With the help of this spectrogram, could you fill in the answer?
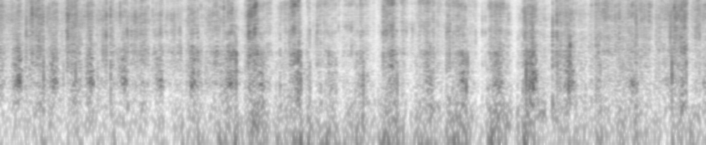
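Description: Fingertips and nails scratch and tap the glitter-coated ears of a hand-span-wide mouse-ear headband with a blue plastic band and a satin bow, held in both hands. The result is a dense, fast, irregular run of dry scratches and short taps with a bright, crackly edge over a low rumble.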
